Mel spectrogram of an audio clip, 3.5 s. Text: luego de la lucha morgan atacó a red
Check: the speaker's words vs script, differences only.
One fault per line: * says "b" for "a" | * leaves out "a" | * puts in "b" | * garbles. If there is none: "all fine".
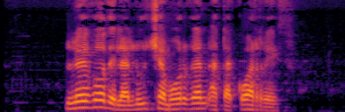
all fine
